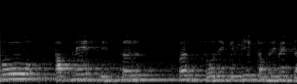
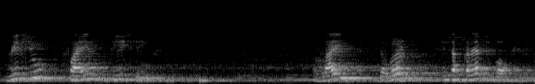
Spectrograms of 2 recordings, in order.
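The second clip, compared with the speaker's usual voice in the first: very slow, word-by-word dictation; teacher dictating the instructions slowly; slow reading aloud; much slower than usual. Shown as a demonstration. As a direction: read it out slowly for the class to follow. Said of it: "teacher reads instructions slowly".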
